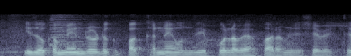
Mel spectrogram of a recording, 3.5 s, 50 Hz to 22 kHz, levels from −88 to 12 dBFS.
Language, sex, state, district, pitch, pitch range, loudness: Telugu, male, Andhra Pradesh, Guntur, 110 Hz, 105-120 Hz, -21 LUFS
